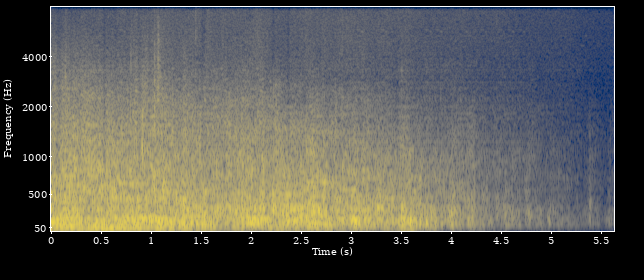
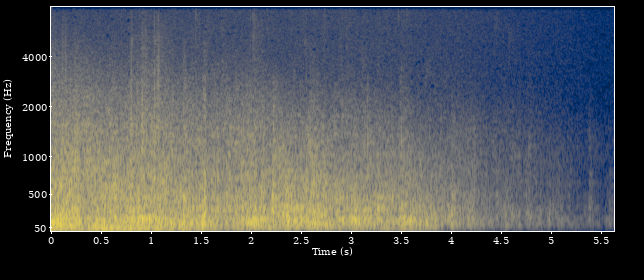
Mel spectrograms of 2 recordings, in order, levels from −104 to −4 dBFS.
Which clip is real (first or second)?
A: second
